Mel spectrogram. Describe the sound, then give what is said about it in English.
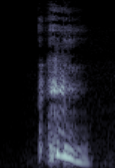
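A single throat clearing, a short, gruff rasp that rises quickly and lasts about half a second before cutting off, alone against silence. “Forgive me, I got something in my throat here.”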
